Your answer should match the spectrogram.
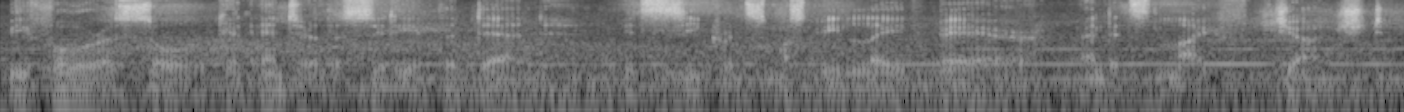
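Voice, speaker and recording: A haughty lord of the dead, really croaky, slow n theatrical, game cutscene. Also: male voice, very deep voice, full character voice. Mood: solemn. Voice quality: gravelly, creaky. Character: solemn, haughty male undead lord of the dead. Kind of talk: video game cutscene acting. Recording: loud cinematic music behind.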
